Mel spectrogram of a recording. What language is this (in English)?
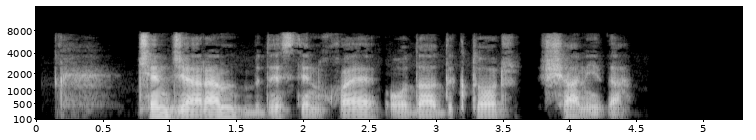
Kurdish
